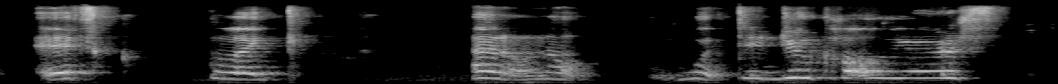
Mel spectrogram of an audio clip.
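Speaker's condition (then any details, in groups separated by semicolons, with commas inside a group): Spastic cerebral palsy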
